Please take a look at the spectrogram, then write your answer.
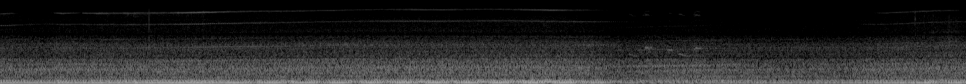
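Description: A truck in Farming Simulator 22, on the Kansas 16x map, drives along with a steady, loud engine drone and rumble throughout, a brief hiss like an air brake near the middle, no talking.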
